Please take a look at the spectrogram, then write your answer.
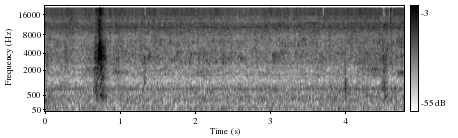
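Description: A soft, continuous hiss of hot tap water pours into a greasy kitchen sink drain, fairly faint and unbroken, with a couple of small knocks in the background.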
